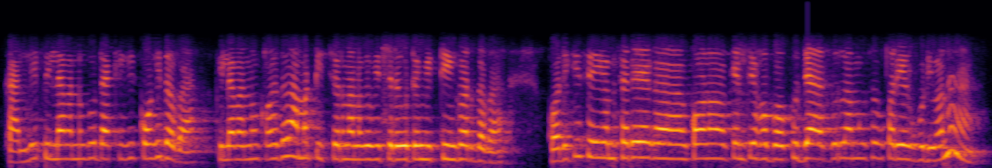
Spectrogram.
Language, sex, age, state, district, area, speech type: Odia, female, 60+, Odisha, Puri, urban, conversation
